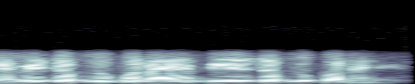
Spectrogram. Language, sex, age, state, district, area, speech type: Marathi, male, 18-30, Maharashtra, Yavatmal, rural, conversation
